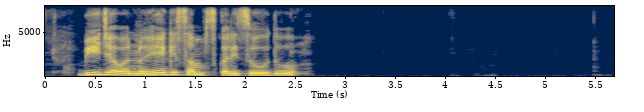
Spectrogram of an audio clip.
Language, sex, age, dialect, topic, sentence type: Kannada, female, 41-45, Coastal/Dakshin, agriculture, question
